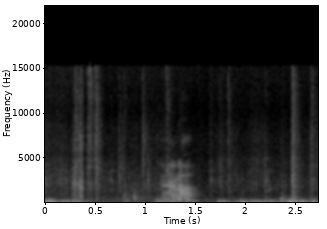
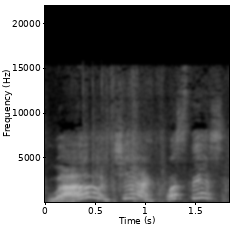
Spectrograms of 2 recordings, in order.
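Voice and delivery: excited; 10 semitones higher, 9 dB louder than usual. Real, not acted. Showing toddler a book.

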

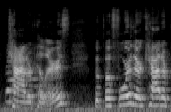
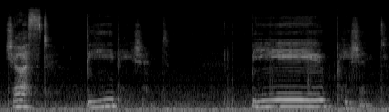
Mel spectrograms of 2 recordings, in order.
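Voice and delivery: slow, soft whispered mantra; 10 dB quieter, much slower than usual. Acted. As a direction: drag it out, hushed. Calming mantra.

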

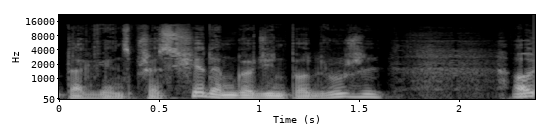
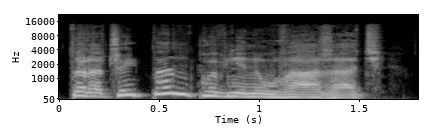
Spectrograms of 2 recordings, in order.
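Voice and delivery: loud, high, sarcastic retort; raised-voice angry comeback; indignant exclamation; 10 semitones higher, 6 dB louder than usual. A narrator's reading. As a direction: cry out as a counterattack. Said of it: "wykrzyknęła".

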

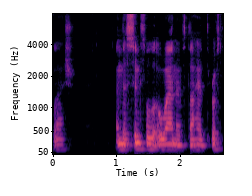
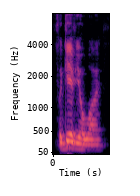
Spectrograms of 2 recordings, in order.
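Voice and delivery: a louder tearful appeal; sobbing plea; 6 dB louder than usual. A narrator's reading. Wife at husband's knee begs him, tearful plea. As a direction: plead with him through tears. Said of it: "she sobbed".

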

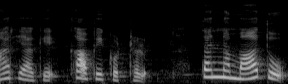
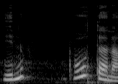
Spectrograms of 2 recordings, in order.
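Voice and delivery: puzzled question; 4 semitones higher than usual. A narrator's reading. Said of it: "ಪ್ರಶ್ನಾರ್ಥಕವಾಗಿ ಕೇಳಿದಳು".

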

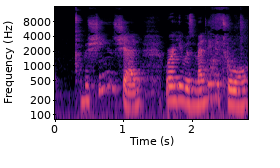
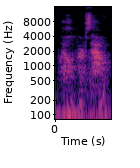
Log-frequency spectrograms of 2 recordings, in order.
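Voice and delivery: hushed, whispered news; 10 dB quieter than usual. A narrator's reading. Horses passing on news of the pig's escape, whispering. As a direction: pass it on in a soft whisper.

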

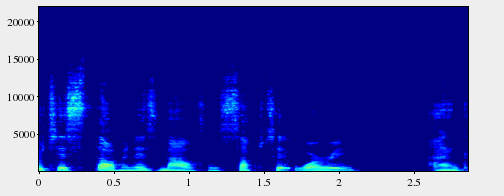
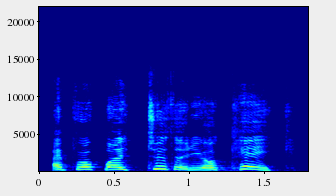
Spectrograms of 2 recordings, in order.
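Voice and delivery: high, loud wail of pain; pained giant's loud lament; howling; 8 semitones higher, 6 dB louder than usual. A narrator's reading. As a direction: howl the complaint. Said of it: "Angus howled".

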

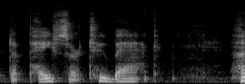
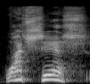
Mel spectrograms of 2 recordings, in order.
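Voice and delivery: excited, higher call; eager grin before a prank; eager quote; 10 semitones higher, 4 dB louder than usual. Acted. Narrator tells buddies in line, eager. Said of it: "I spontaneously said".

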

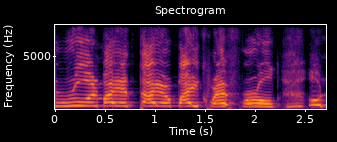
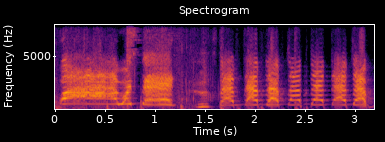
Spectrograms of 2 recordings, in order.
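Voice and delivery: high-pitched panicked squealing; shrieky, high mock panic; screaming like a little girl; 6 semitones higher than usual. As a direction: squeal in play terror. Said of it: "He is screaming like a little girlie".

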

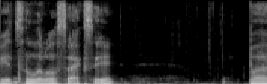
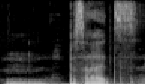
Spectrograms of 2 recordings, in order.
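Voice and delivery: whispering; 3 semitones higher, 4 dB quieter, slower than usual. Acted. Intimate reassurance.

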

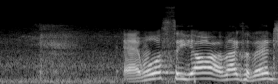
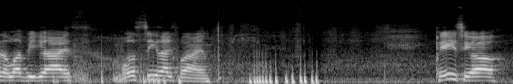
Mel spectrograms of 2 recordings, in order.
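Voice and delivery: ordinary talk, nothing marked

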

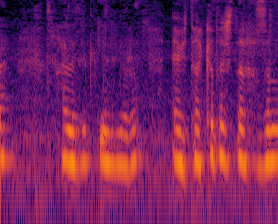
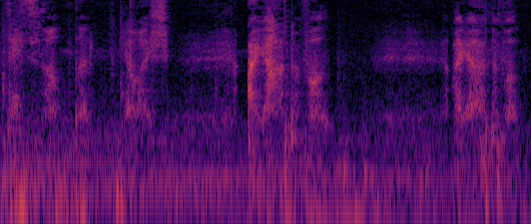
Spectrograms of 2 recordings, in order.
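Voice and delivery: whispering; 13 dB quieter than usual. Real, not acted. Sneaking to tickle the sleeper.

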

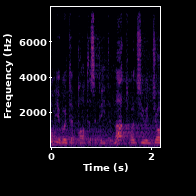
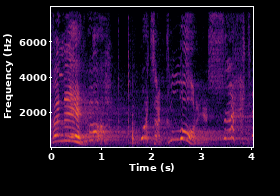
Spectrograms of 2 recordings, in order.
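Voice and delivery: booming dramatic Scottish recitation; poem recitation; 3 semitones higher, 3 dB louder than usual. Acted. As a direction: declaim the poem with full theatrical force. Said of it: "the address to a haggis".

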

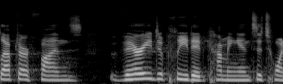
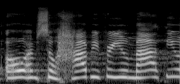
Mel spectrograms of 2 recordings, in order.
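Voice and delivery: overjoyed; 7 semitones higher, 4 dB louder than usual. Retold or imitated. Boy says he'll be baptized.

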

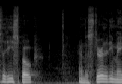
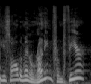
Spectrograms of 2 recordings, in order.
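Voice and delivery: ordinary delivery

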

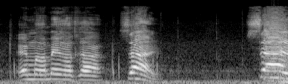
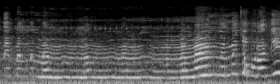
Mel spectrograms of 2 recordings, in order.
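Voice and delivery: scared whimper; 9 semitones higher, 6 dB quieter than usual. Real, not acted. Whimpering while squeezing in.

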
